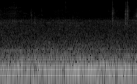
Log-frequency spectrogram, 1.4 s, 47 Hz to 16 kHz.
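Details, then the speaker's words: Geely Emgrand GS at 80,677 km, after retightening the left front lower control arm bolt and replacing the front stabilizer links: only a steady low road rumble while driving, no clunks or knocks; chassis suspension now quiet. "现在跑起来一点声音都没有了，大家可以听一下啊。"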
